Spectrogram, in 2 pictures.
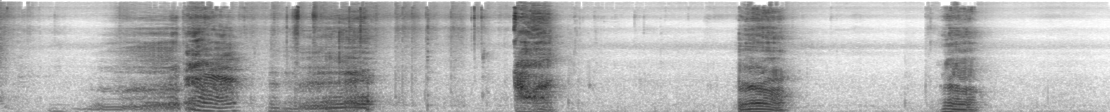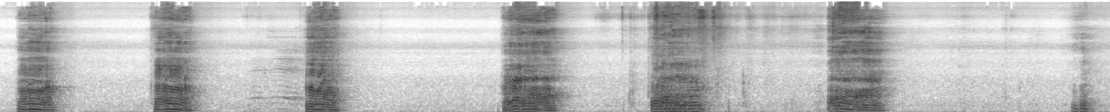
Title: Luke has Kennel Cough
